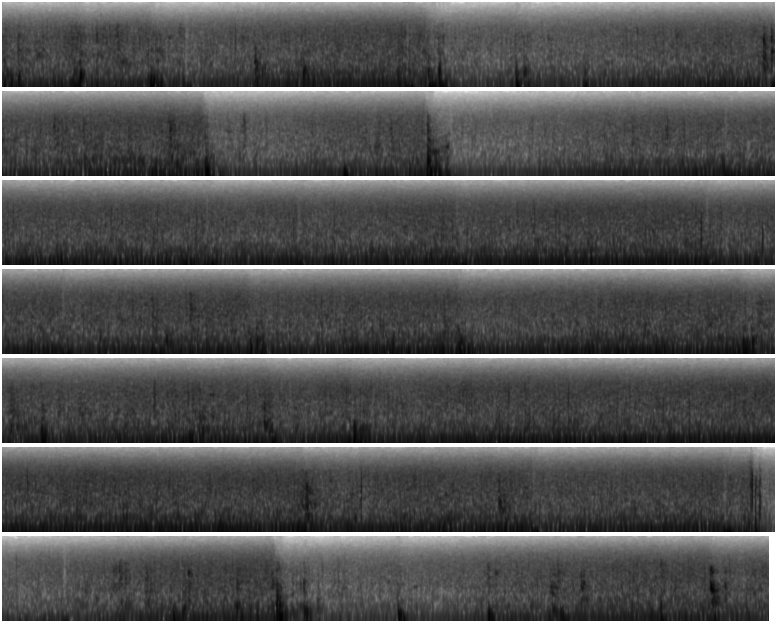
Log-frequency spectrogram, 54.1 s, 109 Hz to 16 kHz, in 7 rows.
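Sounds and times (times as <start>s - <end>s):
film crackles and clicks: 0.0s - 54.0s
low electrical hum and hiss: 0.0s - 54.0s.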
